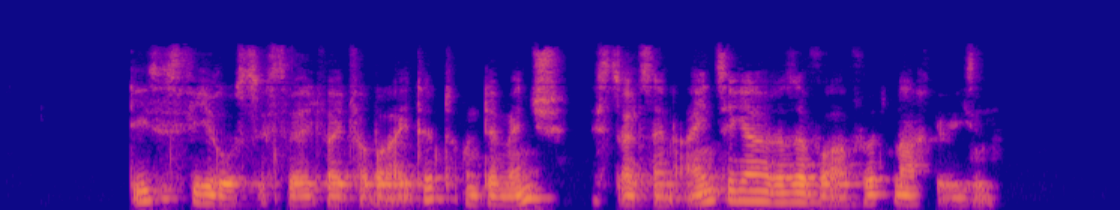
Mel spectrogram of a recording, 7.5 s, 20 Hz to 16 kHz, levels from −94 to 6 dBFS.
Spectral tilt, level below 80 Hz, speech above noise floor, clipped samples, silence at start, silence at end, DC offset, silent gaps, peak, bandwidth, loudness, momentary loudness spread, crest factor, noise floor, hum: -5.5 dB/octave; -68 dBFS; over 59 dB; under 0.1%; 0.85 s; 0.85 s; under 0.1%; none; -12 dBFS; 8 kHz; -32 LUFS; 11 LU; 20 dB; under -90 dBFS; none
